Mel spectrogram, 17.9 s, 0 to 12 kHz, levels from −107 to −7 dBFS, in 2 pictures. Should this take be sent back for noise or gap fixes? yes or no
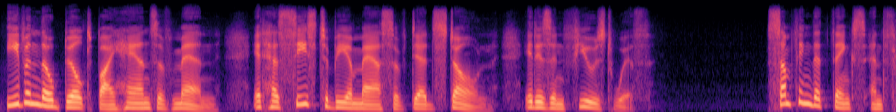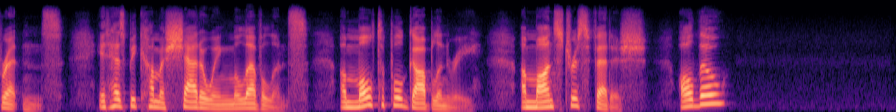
no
